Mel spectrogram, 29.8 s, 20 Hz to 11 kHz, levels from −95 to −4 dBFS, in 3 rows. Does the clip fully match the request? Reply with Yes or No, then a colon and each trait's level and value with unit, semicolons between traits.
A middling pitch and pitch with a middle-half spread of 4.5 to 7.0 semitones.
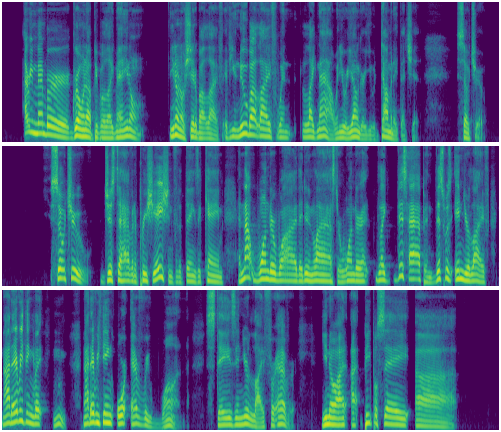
Yes: medium, 155 Hz; average, 5.1 semitones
